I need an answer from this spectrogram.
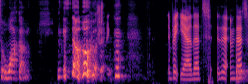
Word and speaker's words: Wacom: Just how you pronounce that? I don't think Waycom. Nope. Nope. I actually I actually got a demo. Want to know what how uh that's actually pronounced? Wacom.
